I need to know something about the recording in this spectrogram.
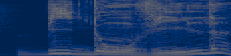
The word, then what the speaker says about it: bidonville: I will pronounce bidonville. So everything is going in the nose and you don't hear any N.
